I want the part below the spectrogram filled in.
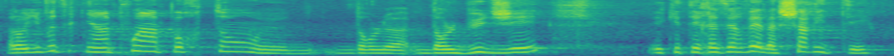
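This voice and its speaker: A woman's voice: medium pitch, quick pace, mellow, breathy edge. Hesitant woman lecturing in a reverberant hall. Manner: hesitant, many fillers and restarts. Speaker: lecturer presenting family archives. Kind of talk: informal illustrated talk.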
